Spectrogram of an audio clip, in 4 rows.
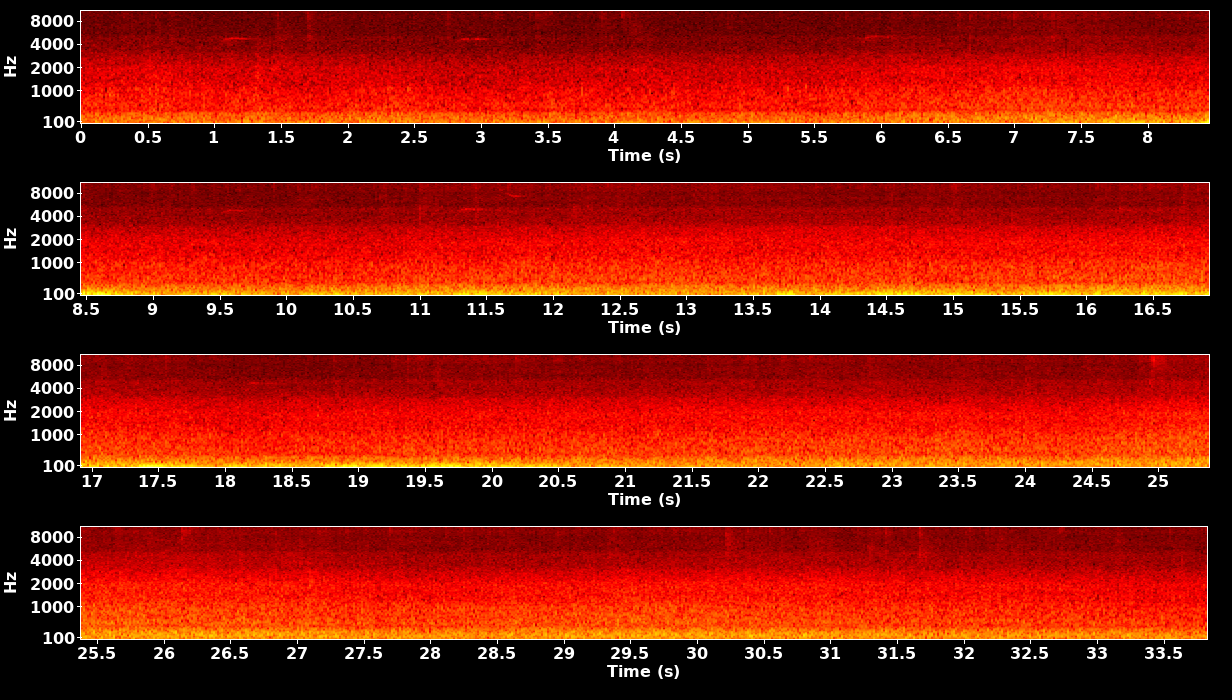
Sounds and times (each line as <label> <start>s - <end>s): thunderstorm 8.3s - 12.1s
